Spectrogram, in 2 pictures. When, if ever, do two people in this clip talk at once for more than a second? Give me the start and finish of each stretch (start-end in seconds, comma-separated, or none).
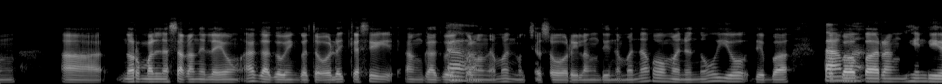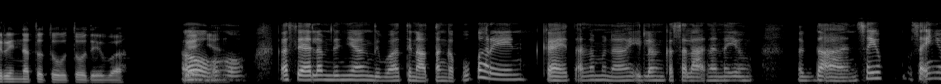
none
